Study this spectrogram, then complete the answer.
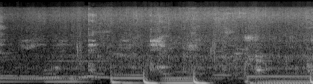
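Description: Chopped garlic, chilli, ginger-garlic paste and onion frying in a pan, a loud, steady sizzle with a few stirring scrapes, close up, under a sustained musical tone.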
